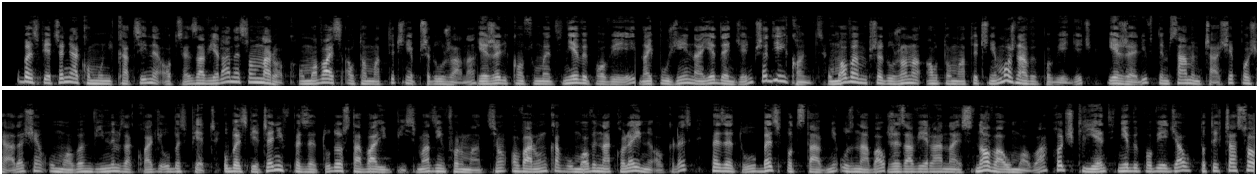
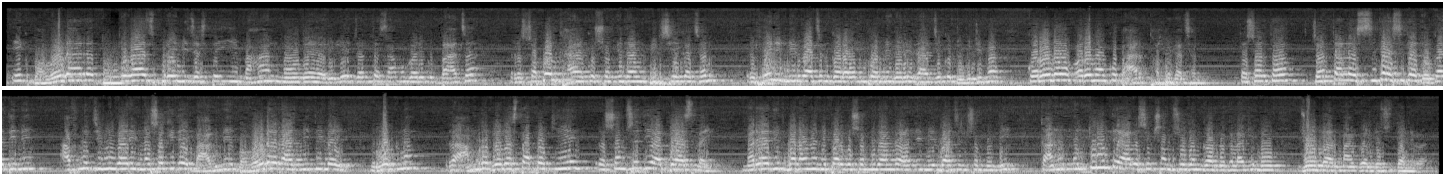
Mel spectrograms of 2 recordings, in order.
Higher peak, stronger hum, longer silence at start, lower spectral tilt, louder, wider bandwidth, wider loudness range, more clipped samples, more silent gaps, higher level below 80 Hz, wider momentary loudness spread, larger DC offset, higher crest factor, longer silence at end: second, -8 dBFS vs -2 dBFS; neither; about the same, 0.15 s vs 0.05 s; second, -5.5 dB/octave vs -7 dB/octave; second, -26 LUFS vs -9 LUFS; second, 11.5 kHz vs 16.5 kHz; about the same, 2 LU vs 2 LU; neither; neither; second, -60 dBFS vs -28 dBFS; about the same, 6 LU vs 5 LU; second, under 0.1% vs 0.5%; first, 18 dB vs 8 dB; about the same, 0 s vs 0.05 s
